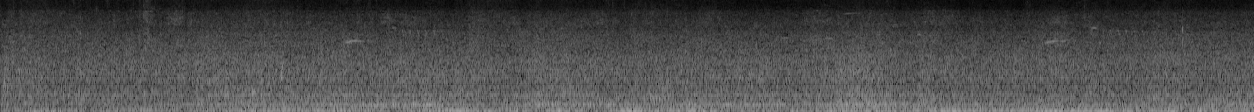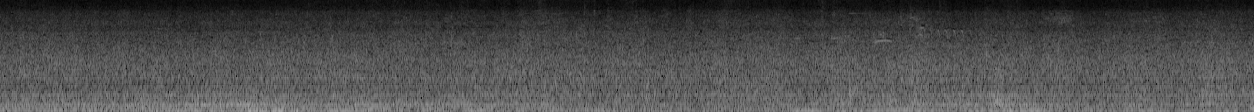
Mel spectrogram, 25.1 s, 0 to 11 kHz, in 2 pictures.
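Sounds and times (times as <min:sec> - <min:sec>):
river water rushing: 0:00.0 - 0:25.0.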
